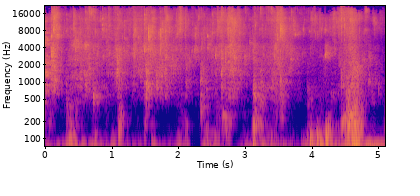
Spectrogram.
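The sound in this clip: Water pouring and rinsing away in a rushing, splashy flow that comes in uneven surges and grows louder toward the end.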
